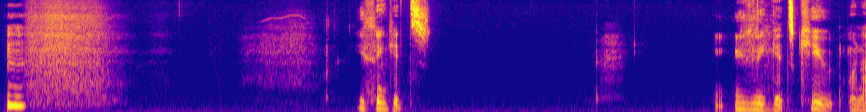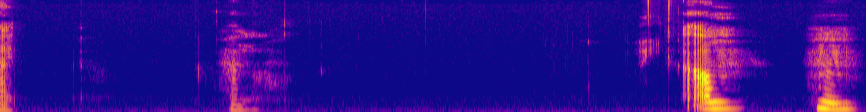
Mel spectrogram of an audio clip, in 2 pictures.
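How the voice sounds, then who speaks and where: A woman voicing a shy, awkward young vampire boyfriend in an ASMR roleplay, hesitant and rambling, with a soft, breathy delivery. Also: lowish voice, no echo, full character voice. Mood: flustered, affectionate. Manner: hesitant, halting, rambling, nervous.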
